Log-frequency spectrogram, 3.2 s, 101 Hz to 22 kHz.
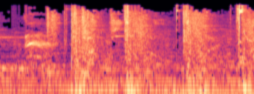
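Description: Loud bursts of video game gunfire in Fable 3, several heavy volleys crackling over continuous battle noise, with brief shouts from characters.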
